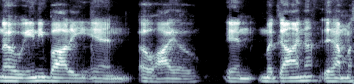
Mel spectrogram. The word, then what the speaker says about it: Medina: i i don't know anybody in ohio in medina am i saying it right yes madonna yes yes i knew that was right i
